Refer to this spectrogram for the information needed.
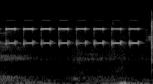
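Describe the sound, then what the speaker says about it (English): A solar inverter alarm beeps in a steady, rapid run of about eight short, shrill tones at even intervals, close by and loud, ending with a sharp click. "Stop the beeping"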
